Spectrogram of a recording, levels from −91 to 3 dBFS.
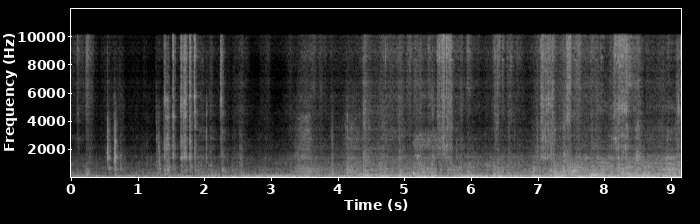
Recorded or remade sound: remade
